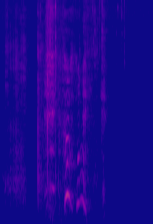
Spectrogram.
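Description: A young woman's wordless excited vocal sounds: a breath, then a few short squeals whose pitch rises and falls, sounds of overwhelmed delight.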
